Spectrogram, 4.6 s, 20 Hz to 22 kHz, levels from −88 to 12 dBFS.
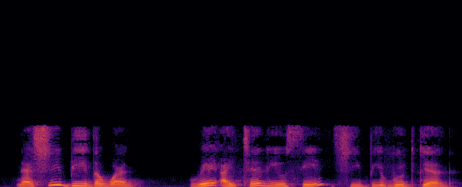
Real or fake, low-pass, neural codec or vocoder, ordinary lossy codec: fake; 7.2 kHz; codec, 16 kHz, 1.1 kbps, Voila-Tokenizer; MP3, 48 kbps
